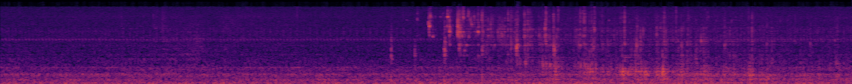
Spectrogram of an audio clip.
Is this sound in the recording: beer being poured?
yes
